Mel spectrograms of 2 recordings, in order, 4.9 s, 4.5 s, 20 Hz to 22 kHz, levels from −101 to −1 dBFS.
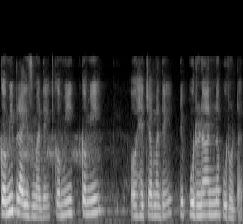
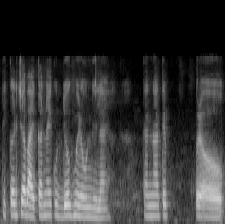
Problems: background sounds at intervals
